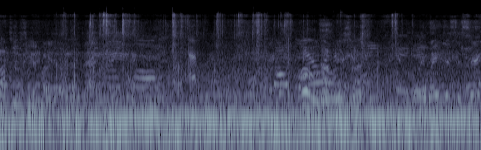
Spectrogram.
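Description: Faint, indistinct chatter of people's voices around a ballfield, over a steady low hum.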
